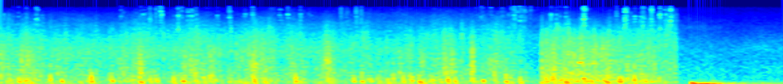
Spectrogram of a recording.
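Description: Horse hooves gallop over hard ground.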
